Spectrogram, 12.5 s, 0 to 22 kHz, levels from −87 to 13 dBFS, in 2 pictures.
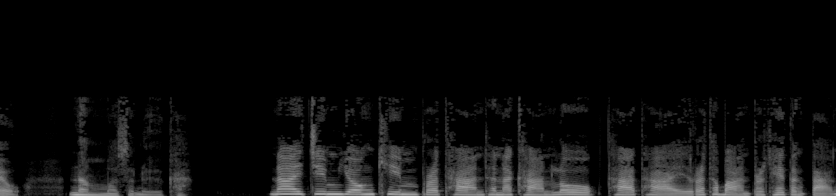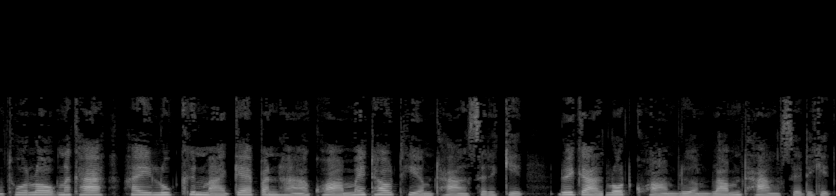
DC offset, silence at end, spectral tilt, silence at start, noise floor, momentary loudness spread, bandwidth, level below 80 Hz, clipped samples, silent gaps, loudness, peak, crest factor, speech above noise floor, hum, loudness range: under 0.1%; 0.05 s; -5.5 dB/octave; 0 s; -85 dBFS; 10 LU; 11.5 kHz; -74 dBFS; under 0.1%; none; -30 LUFS; -10 dBFS; 20 dB; 55 dB; none; 2 LU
